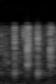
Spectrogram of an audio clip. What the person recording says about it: you can hear there's a little ball inside, and that just kind of shakes up the paint a little bit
